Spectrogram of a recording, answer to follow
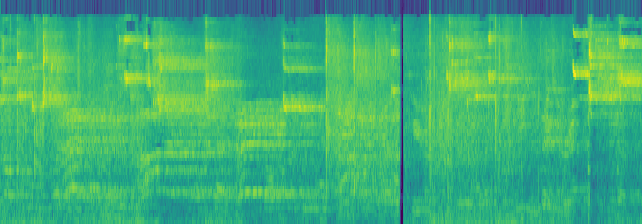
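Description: Live basketball game sound in a gym: voices calling out and the ball bouncing on the hardwood floor. The sound breaks off abruptly about four seconds in.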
